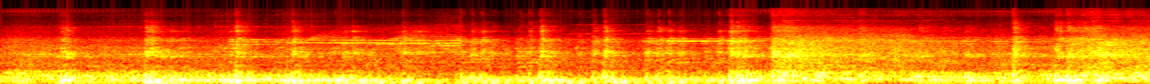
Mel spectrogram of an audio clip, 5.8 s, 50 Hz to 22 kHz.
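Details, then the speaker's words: Old-model Yamaha RX 100 two-stroke motorcycle, just bought and hard to start, revs up and down with a rough clattery rattle over the exhaust; abnormal engine noise, original sound gone, cause unknown, cylinder, piston and reed valve to be dismantled. "আওয়াজ আসছে, আওয়াজ আসছে। এর জন্য আমি এখান থেকে cylinder, piston, writ valve, রেলের ক্লাস সাইড সব কিছু আমি খুলে নেবো।"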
